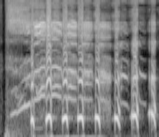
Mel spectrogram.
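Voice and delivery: high, manic villain laugh; Joker cackle. Acted. Heard in the woods behind Charlie, maniacal cackling. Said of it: "The Joker is right by".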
